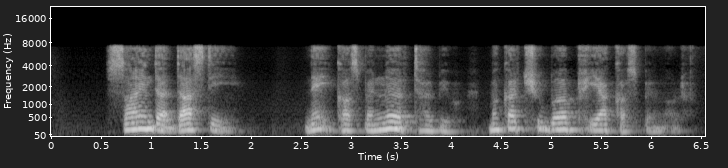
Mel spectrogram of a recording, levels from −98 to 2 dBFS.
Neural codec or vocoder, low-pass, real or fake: codec, 16 kHz, 0.4 kbps, LongCat-Audio-Codec; 7.2 kHz; fake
